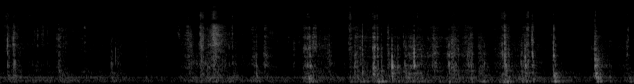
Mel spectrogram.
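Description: Paper banknotes and cash envelopes being handled in a ring budget binder: soft paper rustling with scattered light clicks and taps.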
